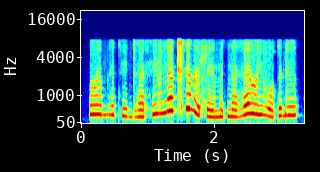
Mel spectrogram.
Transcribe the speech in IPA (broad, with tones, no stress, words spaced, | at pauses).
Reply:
ɹʏ˧bʱɪ˧t̪ʰi˩ ɡʱɛ˩ hi˧vnɛ˥ʈ͡ʂʰʏ˥ ɳʏ˩ɬe˩ mɪ˩tnɛ˩ ɦɛ˥ ɹi˧vo˩ tɨ˧ɖɨ˧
